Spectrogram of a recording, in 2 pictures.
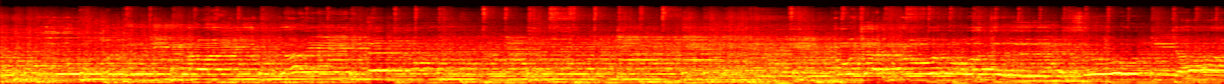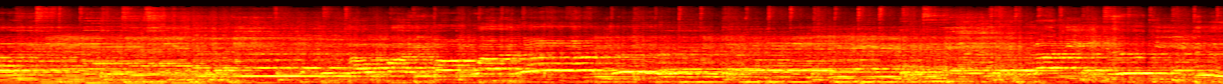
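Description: Live band with guitars and a singer playing Lao dance music, amplified through PA speakers in a large hall.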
